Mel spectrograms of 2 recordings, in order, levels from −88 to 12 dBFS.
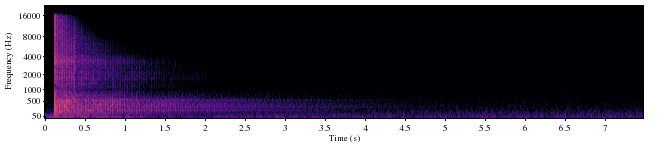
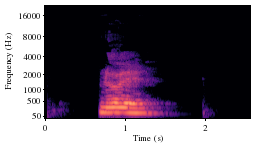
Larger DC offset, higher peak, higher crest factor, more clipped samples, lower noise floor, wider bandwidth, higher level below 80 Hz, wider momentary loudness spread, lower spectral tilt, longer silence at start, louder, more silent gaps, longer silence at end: neither; first, 0 dBFS vs -4 dBFS; first, 40 dB vs 16 dB; neither; second, -69 dBFS vs -79 dBFS; first, 16 kHz vs 4.8 kHz; about the same, -62 dBFS vs -64 dBFS; first, 29 LU vs 18 LU; second, -2.5 dB/octave vs -11 dB/octave; second, 0.05 s vs 0.7 s; second, -32 LUFS vs -16 LUFS; neither; first, 6 s vs 1.2 s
